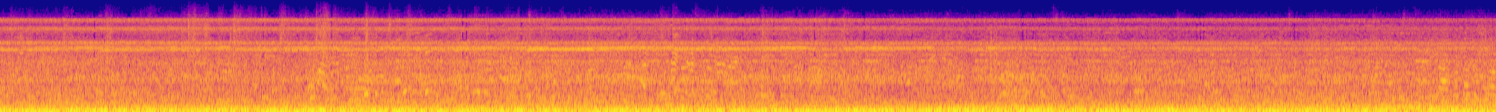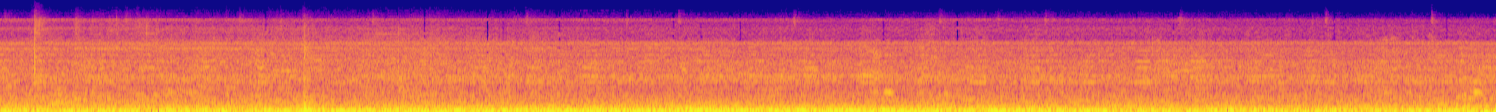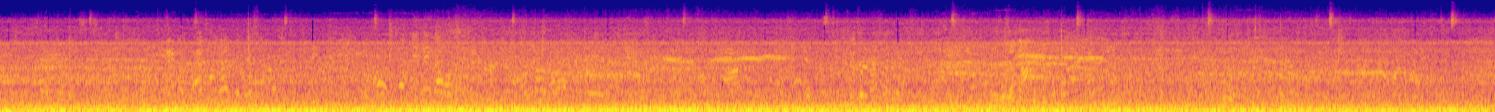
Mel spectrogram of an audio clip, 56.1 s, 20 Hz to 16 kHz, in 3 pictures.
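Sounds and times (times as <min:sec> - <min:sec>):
distant voices: 0:00.0 - 0:56.0
low outdoor rumble: 0:00.0 - 0:56.0.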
